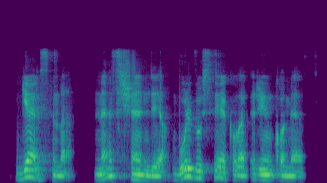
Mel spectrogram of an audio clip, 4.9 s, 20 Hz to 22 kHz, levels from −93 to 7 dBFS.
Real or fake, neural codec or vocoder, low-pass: real; none; 7.2 kHz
